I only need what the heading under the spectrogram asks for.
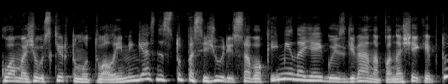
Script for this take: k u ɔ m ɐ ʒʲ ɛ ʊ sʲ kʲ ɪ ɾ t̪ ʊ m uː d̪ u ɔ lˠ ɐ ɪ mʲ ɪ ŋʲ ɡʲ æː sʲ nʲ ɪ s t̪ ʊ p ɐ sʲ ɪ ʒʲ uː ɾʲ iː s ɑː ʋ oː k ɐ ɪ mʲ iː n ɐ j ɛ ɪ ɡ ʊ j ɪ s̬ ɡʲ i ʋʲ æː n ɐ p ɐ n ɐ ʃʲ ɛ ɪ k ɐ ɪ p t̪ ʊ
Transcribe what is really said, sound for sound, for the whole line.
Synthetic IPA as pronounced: k u ɔ m ɐ ʒʲ ɛ ʊ sʲ kʲ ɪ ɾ t̪ ʊ m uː t̪ u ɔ lˠ ɐ ɪ mʲ ɪ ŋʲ ɡʲ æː sʲ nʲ ɪ s t̪ ʊ p ɐ sʲ ɪ ʒʲ uː ɾʲ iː s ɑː ʋ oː k ɐ ɪ mʲ iː n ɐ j ɛ ɪ ɡ ʊ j ɪ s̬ ɡʲ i ʋʲ æː n ɐ p ɐ n ɐ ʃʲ ɛ ɪ k ɐ ɪ p t̪ ʊ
